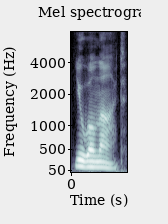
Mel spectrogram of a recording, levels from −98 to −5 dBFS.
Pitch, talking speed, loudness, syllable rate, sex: 115 Hz, 255 wpm, -14 LUFS, 4.9 syllables/s, male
